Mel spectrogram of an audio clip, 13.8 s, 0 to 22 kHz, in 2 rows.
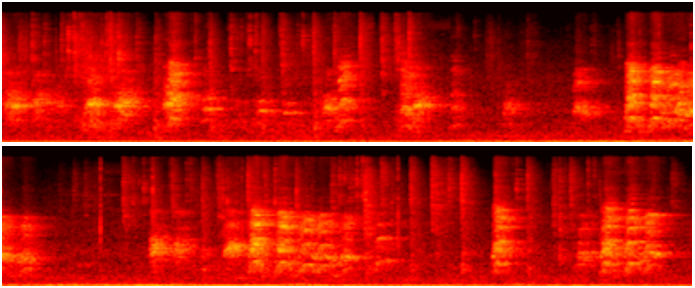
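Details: Puppy from a breeder listing, filmed November 19, giving quick bursts of short, high, harmonic yips and barks, several in close succession with brief pauses, over a steady low hum.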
